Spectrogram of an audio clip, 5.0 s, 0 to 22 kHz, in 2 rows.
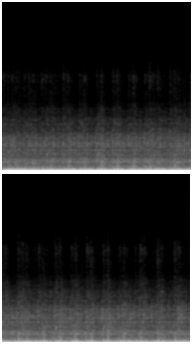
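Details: Restored Kawasaki W1 twin, first start after rebuild, with oil flowing from the oil pump lines: deep, steady low throb ticking over evenly with no knocks or misses; it runs fine.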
